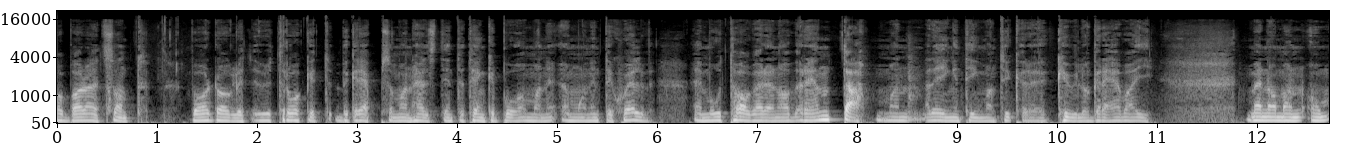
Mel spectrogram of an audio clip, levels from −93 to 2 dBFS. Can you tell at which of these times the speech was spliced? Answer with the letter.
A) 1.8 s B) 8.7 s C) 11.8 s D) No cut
B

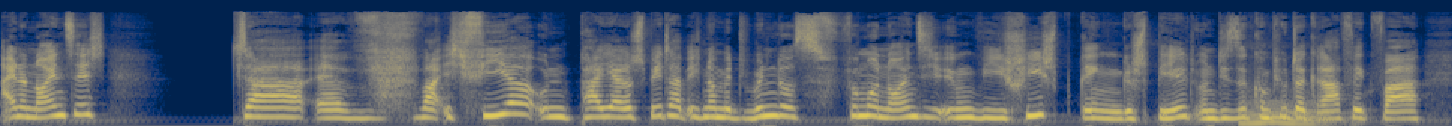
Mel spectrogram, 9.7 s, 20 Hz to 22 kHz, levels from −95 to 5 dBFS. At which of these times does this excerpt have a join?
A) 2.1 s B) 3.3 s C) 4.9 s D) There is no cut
D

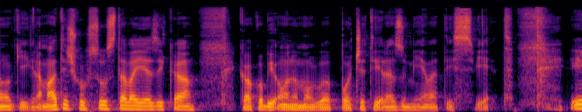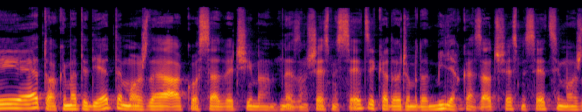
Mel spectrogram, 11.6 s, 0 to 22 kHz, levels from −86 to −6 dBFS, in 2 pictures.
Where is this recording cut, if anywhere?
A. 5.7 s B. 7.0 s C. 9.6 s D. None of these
A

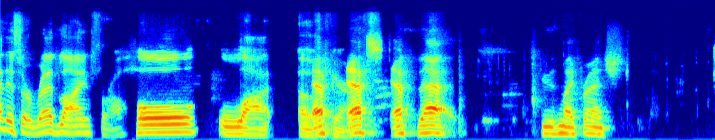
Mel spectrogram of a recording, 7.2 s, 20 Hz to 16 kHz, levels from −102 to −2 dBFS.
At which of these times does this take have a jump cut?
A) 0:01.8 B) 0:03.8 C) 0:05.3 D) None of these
D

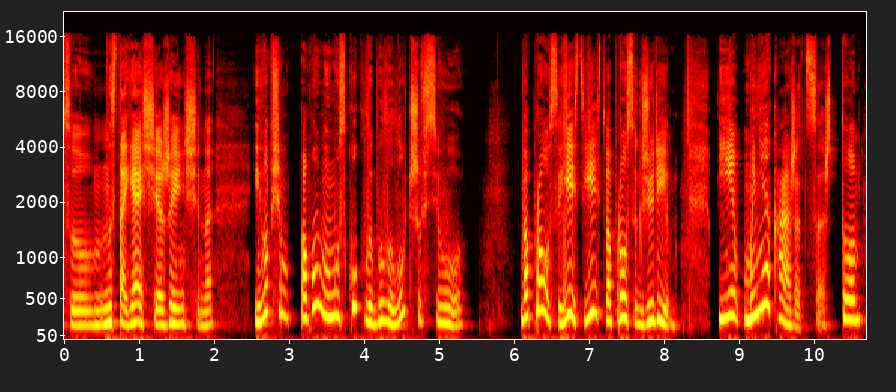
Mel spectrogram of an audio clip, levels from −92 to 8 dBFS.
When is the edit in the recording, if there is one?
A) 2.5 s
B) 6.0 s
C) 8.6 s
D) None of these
C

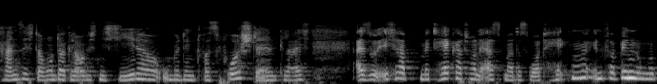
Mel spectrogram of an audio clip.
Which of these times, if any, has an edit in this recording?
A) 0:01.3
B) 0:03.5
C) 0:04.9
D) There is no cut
D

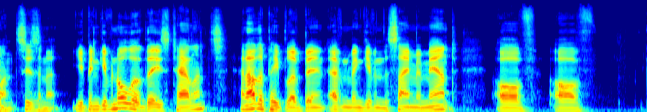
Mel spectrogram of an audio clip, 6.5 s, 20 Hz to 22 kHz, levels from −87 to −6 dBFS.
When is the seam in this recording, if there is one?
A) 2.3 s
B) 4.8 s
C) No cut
A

